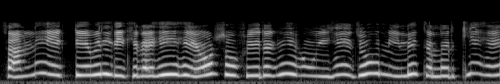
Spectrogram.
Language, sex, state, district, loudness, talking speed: Hindi, female, Chhattisgarh, Raipur, -15 LUFS, 190 wpm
